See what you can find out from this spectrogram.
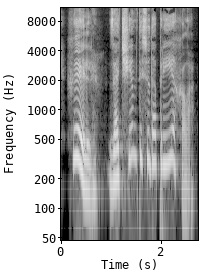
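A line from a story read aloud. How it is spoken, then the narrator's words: Sudden soft question. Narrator (Russian): Вдруг мягко спросил король нежити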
